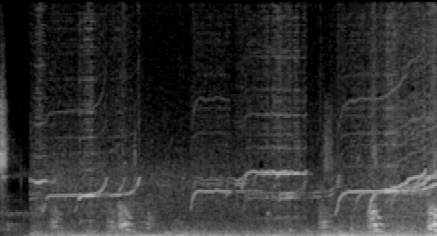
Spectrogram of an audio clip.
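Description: Sheepdog-trial recording played through loudspeakers: a shepherd's whistled commands, a series of high whistles that each rise quickly and then hold, with a few short lower calls between them. A steady low hum runs underneath.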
